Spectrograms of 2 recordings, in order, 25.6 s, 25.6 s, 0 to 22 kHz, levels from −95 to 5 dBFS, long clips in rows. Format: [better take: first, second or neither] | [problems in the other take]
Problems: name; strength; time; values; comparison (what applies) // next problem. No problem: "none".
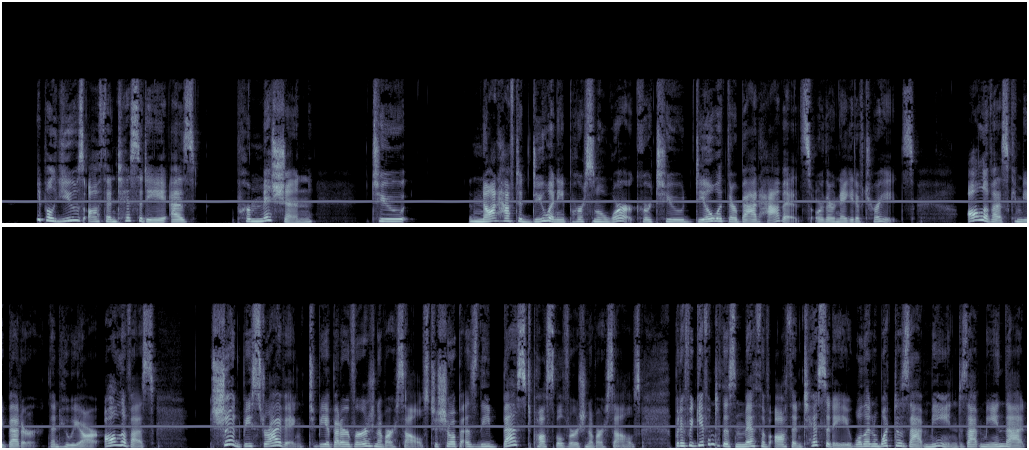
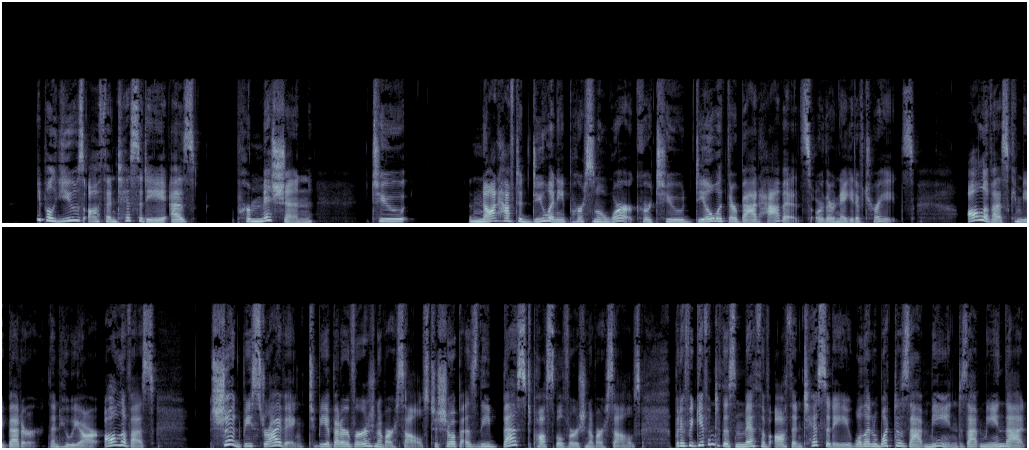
second | high-pitched whine; noticeable; throughout; 2 kHz, 20 dB below the speech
